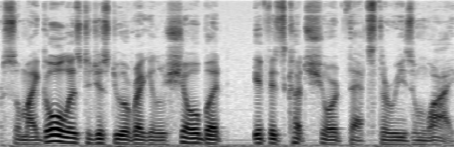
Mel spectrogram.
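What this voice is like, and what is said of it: Slightly hoarse voice. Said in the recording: “my voice is a little hoarse. I'm dealing with the crud.”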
